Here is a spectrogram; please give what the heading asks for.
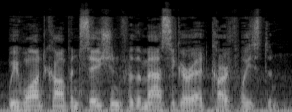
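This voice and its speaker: An actor voicing a stern, impatient middle-aged general in a fantasy game, clipped and commanding. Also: male voice, medium pitch, brisk, a bit bright, slight background noise, natural voice. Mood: measured, grudging. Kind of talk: dramatic fantasy game dialogue.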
